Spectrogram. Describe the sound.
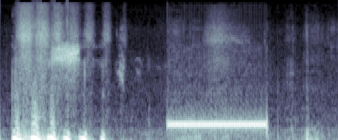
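Telephone ringing on a call to a motel front desk: a single steady tone holds for about a second after a short burst of talk, then cuts off abruptly.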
